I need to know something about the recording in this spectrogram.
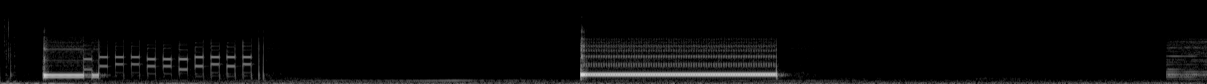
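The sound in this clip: Touch-tone beeps of a toll-free telephone number being dialed: a quick run of electronic tones, then after a quiet pause a long, steady, loud tone, and the start of another at the very end.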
